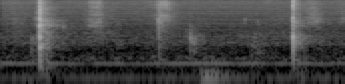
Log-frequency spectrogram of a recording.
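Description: A few sharp, light clicks at irregular intervals, the loudest about a quarter second in and another just before the end, over a faint steady low hum.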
